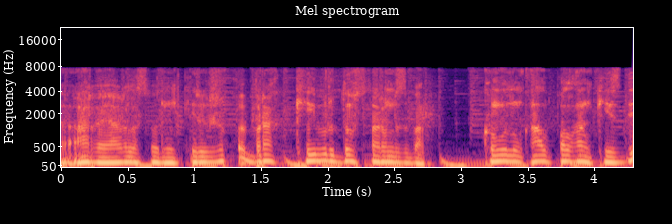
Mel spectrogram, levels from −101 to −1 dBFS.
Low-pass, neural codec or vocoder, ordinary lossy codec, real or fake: none; none; none; real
